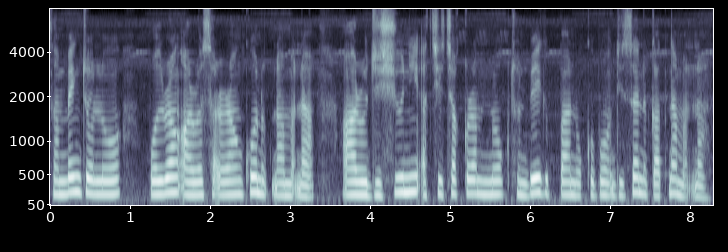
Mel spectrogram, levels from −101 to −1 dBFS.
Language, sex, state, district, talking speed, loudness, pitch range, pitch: Garo, female, Meghalaya, North Garo Hills, 110 wpm, -17 LUFS, 190-215 Hz, 200 Hz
